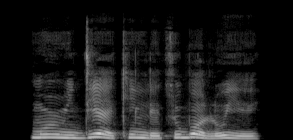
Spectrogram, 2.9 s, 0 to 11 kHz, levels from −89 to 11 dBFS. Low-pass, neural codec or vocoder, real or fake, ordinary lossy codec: 9.9 kHz; none; real; AAC, 48 kbps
